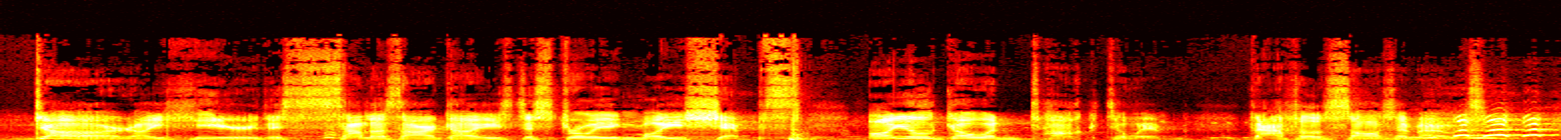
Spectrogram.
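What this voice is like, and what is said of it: Geoffrey Rush impression as Barbossa. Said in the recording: “Can I do a Jeffrey Rush impression? ... That's like a really good audio”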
